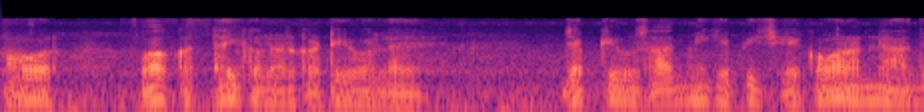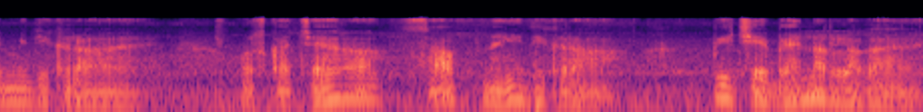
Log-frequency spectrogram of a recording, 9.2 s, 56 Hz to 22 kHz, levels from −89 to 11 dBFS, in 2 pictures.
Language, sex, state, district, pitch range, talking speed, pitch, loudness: Hindi, male, Chhattisgarh, Sukma, 80-100 Hz, 195 wpm, 90 Hz, -22 LUFS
